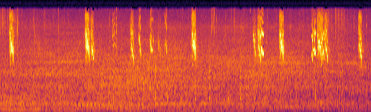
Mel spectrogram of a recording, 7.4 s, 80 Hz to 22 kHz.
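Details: Several sparrows at a Tenmangu shrine, 8 July 2022, perching on a person's hand; scattered sharp chirps, some doubled, spaced irregularly with gaps of up to a second and a half, over a faint low hum.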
